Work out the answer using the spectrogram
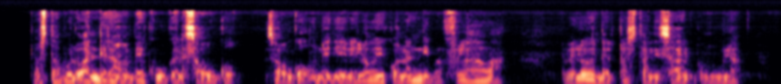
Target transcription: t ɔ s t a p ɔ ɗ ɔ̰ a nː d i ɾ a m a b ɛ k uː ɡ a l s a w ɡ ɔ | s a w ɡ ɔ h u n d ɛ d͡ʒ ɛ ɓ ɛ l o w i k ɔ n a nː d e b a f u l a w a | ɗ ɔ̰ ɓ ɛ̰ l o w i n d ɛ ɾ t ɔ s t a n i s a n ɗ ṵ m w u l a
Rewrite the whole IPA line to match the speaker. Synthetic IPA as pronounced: t ɔ s t a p ɔ ɗ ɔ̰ a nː d i ɾ a m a b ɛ k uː ɡ a l s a w ɡ ɔ | s a w ɡ ɔ h u n d ɛ d͡ʒ ɛ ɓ ɛ l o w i k ɔ n a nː d i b a f u l a w a | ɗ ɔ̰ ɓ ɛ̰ l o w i n d ɛ ɾ t ɔ s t a n i s a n ɗ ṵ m w u l a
